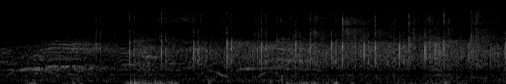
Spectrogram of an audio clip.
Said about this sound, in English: I know we can. I clap to that. I shout to that.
